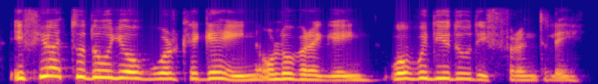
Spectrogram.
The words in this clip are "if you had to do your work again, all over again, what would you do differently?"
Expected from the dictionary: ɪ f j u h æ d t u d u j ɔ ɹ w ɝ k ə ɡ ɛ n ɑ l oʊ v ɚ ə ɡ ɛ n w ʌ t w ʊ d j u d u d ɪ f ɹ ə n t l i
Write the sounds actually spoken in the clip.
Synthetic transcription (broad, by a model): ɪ f j u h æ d t u d u j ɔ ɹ w ɝ k ə ɡ ɛ n ɑ l oʊ v ɚ ə ɡ ɛ n w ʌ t w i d j u d u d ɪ f ɹ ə n t l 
